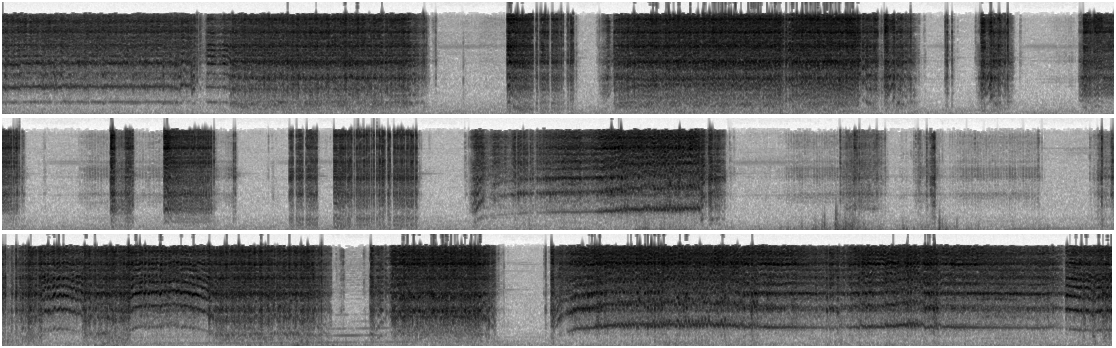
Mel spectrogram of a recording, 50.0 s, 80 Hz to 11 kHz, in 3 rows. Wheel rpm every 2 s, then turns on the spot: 110, 110, 110, 20, 60, 160, 70, 20, 10, 20, 10, 30, 150, 80, 10, 10, 40, 150, 120, 80, 70, 160, 160, 160, 160.
6-8 14-22 28-30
